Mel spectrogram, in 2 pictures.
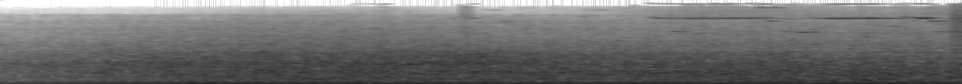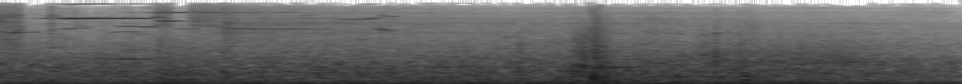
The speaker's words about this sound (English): As we were stepping on to the rumbling bus, waiting to take its passengers north,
